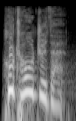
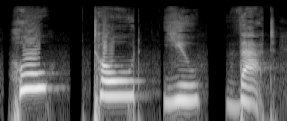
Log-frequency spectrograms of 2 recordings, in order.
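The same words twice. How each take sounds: First: Said in the usual way. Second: Each word drawn out on its own; very slow, spaced-out questioning; slow, emphatic challenge. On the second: Real, not acted. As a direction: demand it slowly, word by word. Challenges listener, repeats question slower.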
